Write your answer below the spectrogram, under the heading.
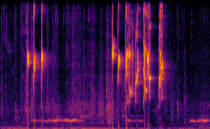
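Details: Lovebird ngekek lure sound meant to set other lovebirds trilling long: sharp high chirps, then a rapid cluster of harsh squeaky bursts, alongside a wavering low coo-like tone and soft background rumble.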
